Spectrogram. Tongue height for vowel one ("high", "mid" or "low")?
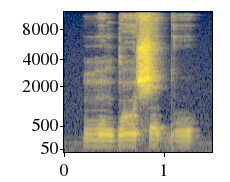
high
